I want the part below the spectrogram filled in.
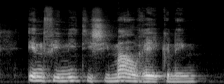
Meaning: infinitesimal calculus
- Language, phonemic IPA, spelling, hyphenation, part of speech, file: Dutch, /ɪn.fi.ni.teː.siˈmaːlˌreː.kə.nɪŋ/, infinitesimaalrekening, in‧fi‧ni‧te‧si‧maal‧re‧ke‧ning, adjective, Nl-infinitesimaalrekening.ogg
